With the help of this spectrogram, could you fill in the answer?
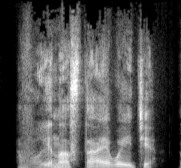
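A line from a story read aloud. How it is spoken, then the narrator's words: Growled. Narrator (Russian): зарычал управляющий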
